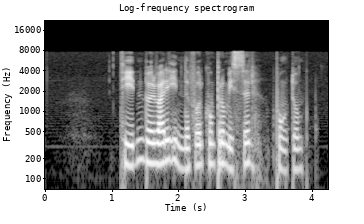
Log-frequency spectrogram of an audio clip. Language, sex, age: Norwegian, male, 24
